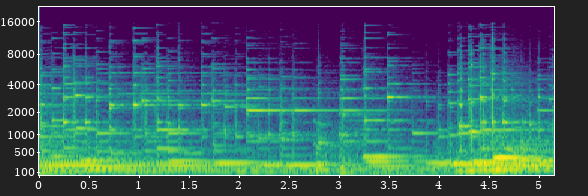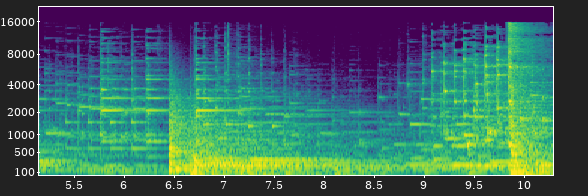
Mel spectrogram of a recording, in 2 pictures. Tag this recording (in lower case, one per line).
xylophone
